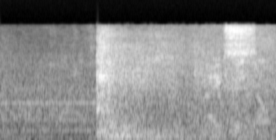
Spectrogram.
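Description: A diver splashes into the water of an echoing indoor pool.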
